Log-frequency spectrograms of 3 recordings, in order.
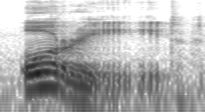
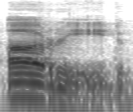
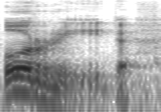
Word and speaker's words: urid: Yoridu, it's going to conjugate just like a regular verb, except it's going to use dhamma on the first syllable. So to say I want is urid, not arid, but urid.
